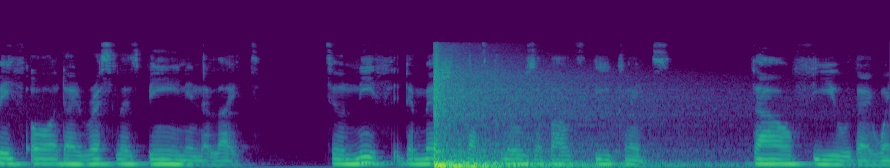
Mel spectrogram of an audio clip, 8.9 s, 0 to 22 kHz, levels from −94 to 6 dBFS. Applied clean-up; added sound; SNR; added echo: none; Explosion; -2 dB; reverberation time 0.5 s.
